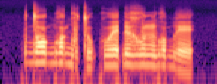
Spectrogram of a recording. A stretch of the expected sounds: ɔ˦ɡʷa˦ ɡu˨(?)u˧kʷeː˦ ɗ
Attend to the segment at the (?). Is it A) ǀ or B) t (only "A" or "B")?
B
